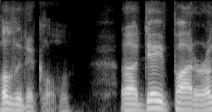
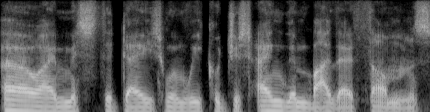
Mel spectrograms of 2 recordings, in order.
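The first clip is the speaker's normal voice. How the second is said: slow, drawn-out way of talking; 5 semitones lower, 5 dB quieter than usual. Recalling a line from the first Harry Potter movie: Harry Potter groundskeeper voice. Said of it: "he talks like this and he says".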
